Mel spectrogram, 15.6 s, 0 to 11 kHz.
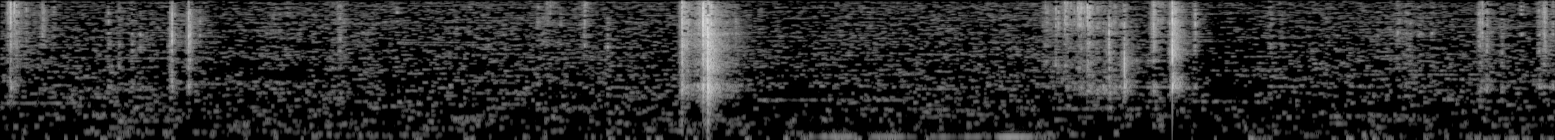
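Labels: Quiet clattering sounds. 0:00.1 - 0:02.0
An office stapler is being used. 0:06.8 - 0:07.2
Quiet clattering sounds. 0:10.5 - 0:12.0
Quiet clattering sounds. 0:14.8 - 0:15.6

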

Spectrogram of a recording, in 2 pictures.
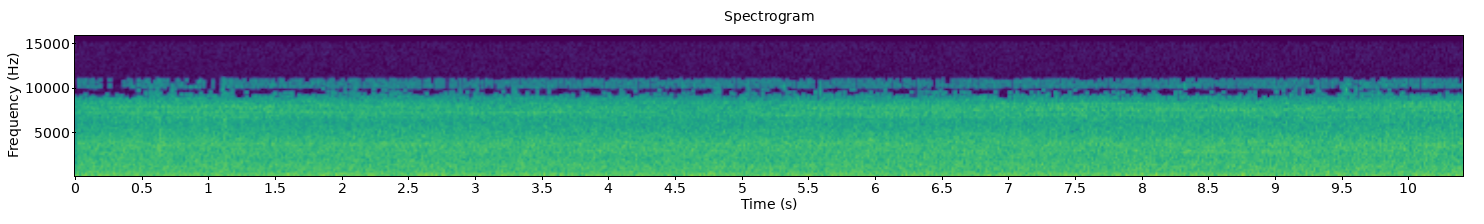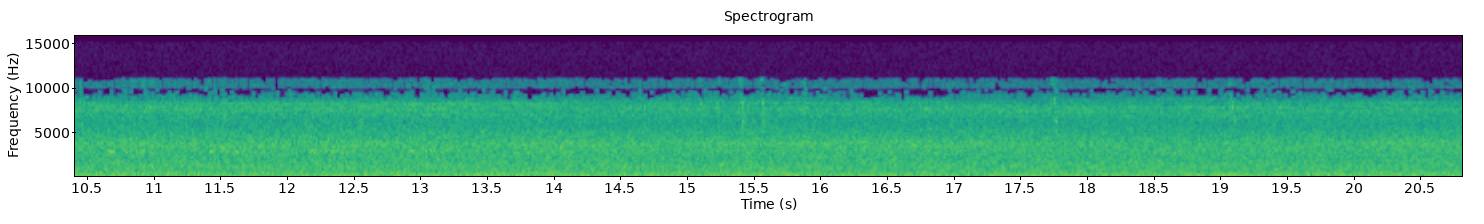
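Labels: A loud constant static sound, possibly caused by a waterfall, wind, or traffic, in the outdoors. 0:00.0 - 0:20.8
Very faint footsteps are heard in the background. 0:00.9 - 0:03.0
A faint repeating bird call in the background. 0:10.5 - 0:14.2
A faint muffled conversation in the background. 0:15.5 - 0:20.2

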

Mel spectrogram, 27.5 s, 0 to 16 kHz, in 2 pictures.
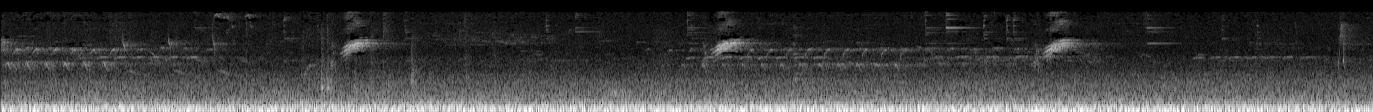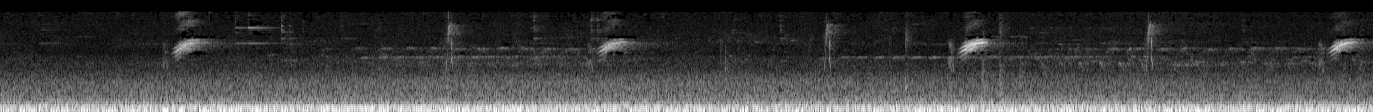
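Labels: Various birds chirp in different tones. 0:00.0 - 0:04.7
A gentle, continuous whooshing of the wind is heard. 0:00.0 - 0:27.5
A bell chimes softly in the distance. 0:05.4 - 0:08.8
Two birds chirp in different tones in nature. 0:07.1 - 0:11.4
A bell chimes softly in the distance. 0:09.6 - 0:12.4
A bird chirps. 0:13.2 - 0:13.8
A bird chirps continuously. 0:15.2 - 0:16.0
A bell chimes softly in the distance. 0:16.1 - 0:17.2
Various birds chirp in different tones. 0:17.3 - 0:20.1
A bell chimes softly in the distance. 0:19.0 - 0:20.3
Various birds chirp in different tones. 0:21.9 - 0:27.4

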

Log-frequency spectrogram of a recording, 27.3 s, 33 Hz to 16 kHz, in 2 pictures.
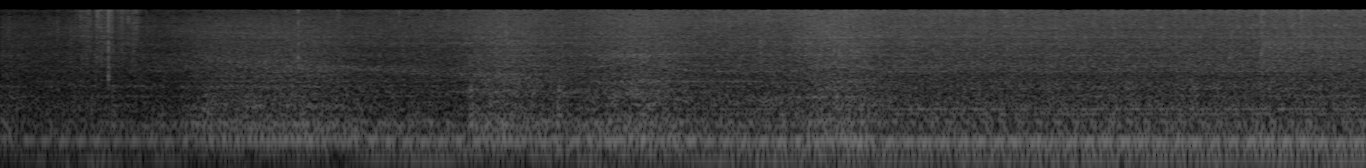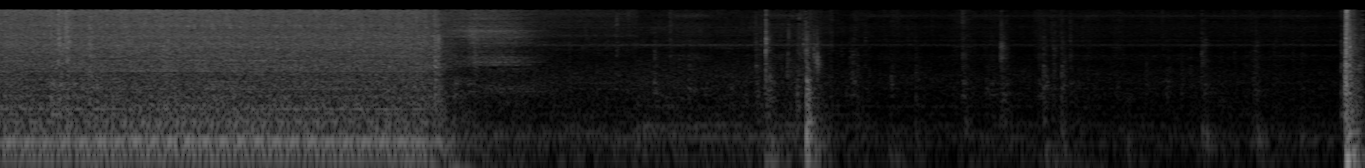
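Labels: An engine grows louder and then shuts down. 0:00.0 - 0:19.2
A car door opening nearby. 0:21.2 - 0:22.5
A car door slams shut nearby. 0:26.8 - 0:27.3

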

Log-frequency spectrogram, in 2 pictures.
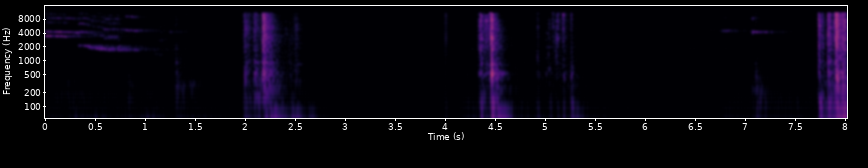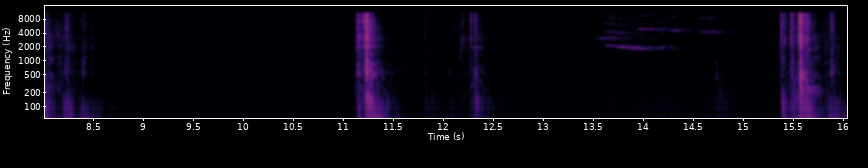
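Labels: A door locking. 0:02.0 - 0:02.5
A door locking. 0:04.3 - 0:05.3
A door locking. 0:07.7 - 0:08.5
A door locking. 0:11.1 - 0:12.4
A door locking. 0:15.3 - 0:16.0

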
